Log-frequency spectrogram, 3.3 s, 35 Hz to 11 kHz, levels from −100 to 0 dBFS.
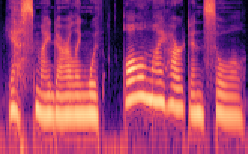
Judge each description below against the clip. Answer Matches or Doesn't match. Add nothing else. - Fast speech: Doesn't match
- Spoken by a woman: Matches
